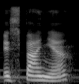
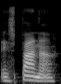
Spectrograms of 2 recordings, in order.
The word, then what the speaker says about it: España: The ñ is never pronounced like an N or an NI, ni in Spanish. For instance, we can't pronounce España as Espana or niño as niño.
